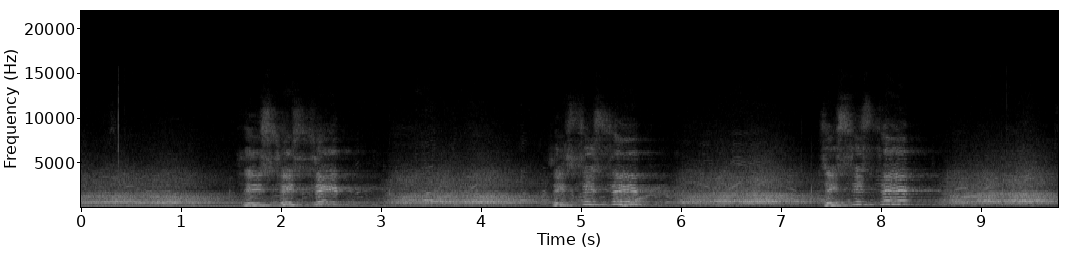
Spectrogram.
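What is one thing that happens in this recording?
A large crowd cheers and roars in a huge open stadium.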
